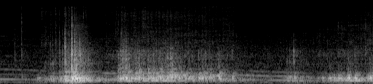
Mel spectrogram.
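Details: Pair of domestic cats, a tall cat and a lion cat, squaring off to fight with a chair between them; low rumbling growl-yowls with harsh louder bursts and scraping knocks.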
